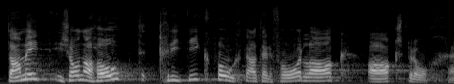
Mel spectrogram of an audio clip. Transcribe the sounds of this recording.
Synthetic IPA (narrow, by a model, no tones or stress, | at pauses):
d̥ɑmɪtːɪʃonəɦɔʊptkʰɾit̪ikʰpʰʊŋktɑd̥ɛɾfɔːrlɑːk | ɑːkʃpɾɔχə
